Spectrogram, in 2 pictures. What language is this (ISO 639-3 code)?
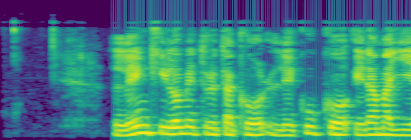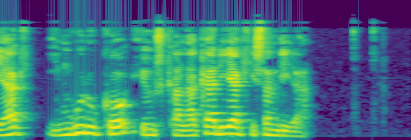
eus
